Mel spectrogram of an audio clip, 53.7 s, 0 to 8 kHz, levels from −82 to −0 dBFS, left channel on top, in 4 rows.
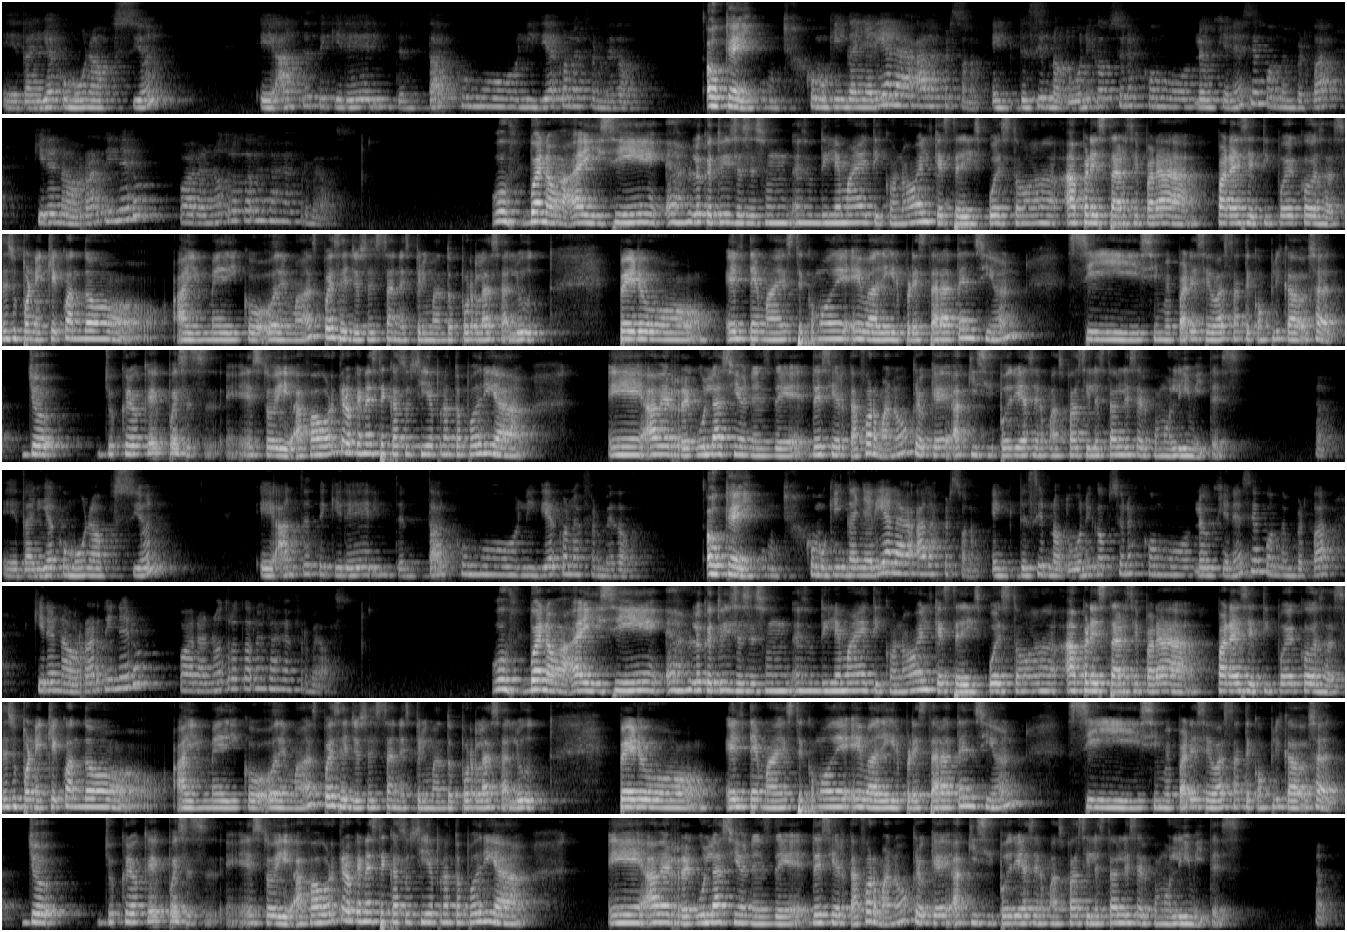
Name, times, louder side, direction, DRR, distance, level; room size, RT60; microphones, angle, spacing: voice 1, 0.0-1.6 2.6-6.3 7.6-7.8 8.0-13.3 13.8-14.9 15.2-16.9 53.4-53.5, right 1 dB, 40° right, 4 dB, 1.4 m, -33 dB
voice 2, 7.0-7.5 7.8-8.0 18.3-40.2 40.5-40.8 41.2-45.9 46.4-52.6, equal, ahead, 4 dB, 0.8 m, -26 dB
12.5 x 4.5 x 6.0 m, 0.77 s
head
